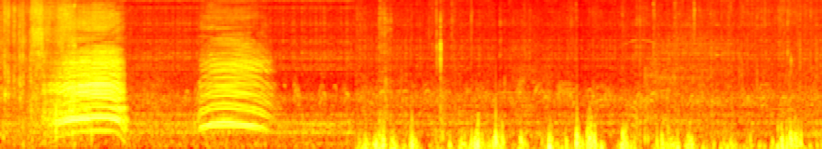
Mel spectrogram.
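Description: An African penguin gives two loud, harsh, nasal braying notes about a second apart, followed by low thumping and rustling noise.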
